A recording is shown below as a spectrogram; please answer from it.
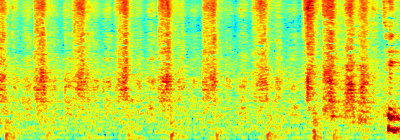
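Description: Chef's knife julienning a nectarine on a wooden cutting board: a steady run of short knife strokes, about three a second, each slicing through the fruit and tapping the board.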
